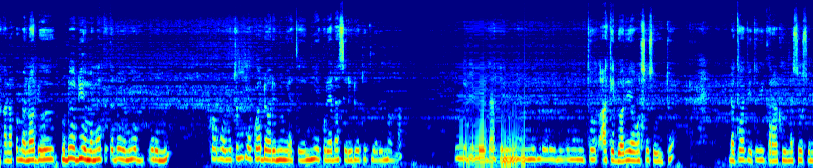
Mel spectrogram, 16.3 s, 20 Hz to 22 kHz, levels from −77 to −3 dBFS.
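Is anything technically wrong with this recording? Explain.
Yes. Robotic sound from repeated short buffers runs from 9.18 to 10.48 s, just before "nenehire rĩ nĩguo". The speech turns into a stiff, metallic 50 Hz buzz, likely caused by audio arriving late and the last 20 ms being looped, with roughly half the real sound skipped.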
